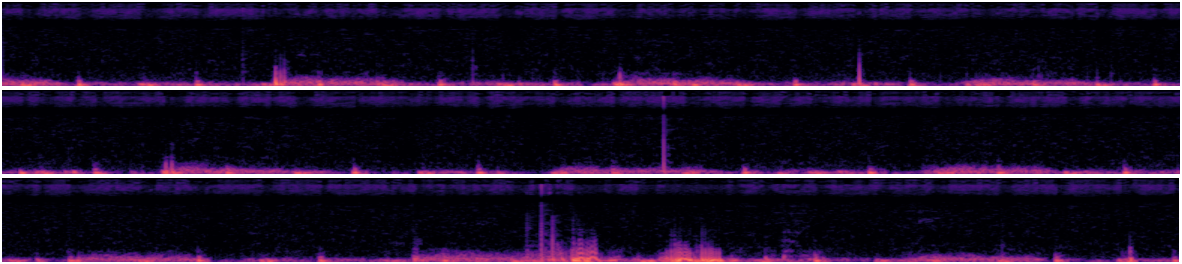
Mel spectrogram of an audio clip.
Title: My Heartbeat Recording ❤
